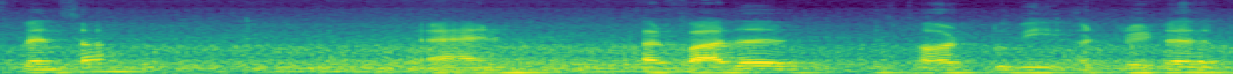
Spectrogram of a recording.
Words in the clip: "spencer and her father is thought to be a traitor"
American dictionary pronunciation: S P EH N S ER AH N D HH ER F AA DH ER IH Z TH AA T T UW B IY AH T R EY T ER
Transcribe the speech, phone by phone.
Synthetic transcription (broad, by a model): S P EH N S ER AH N D HH ER F AA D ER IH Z T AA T T UW B IY AH T R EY T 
